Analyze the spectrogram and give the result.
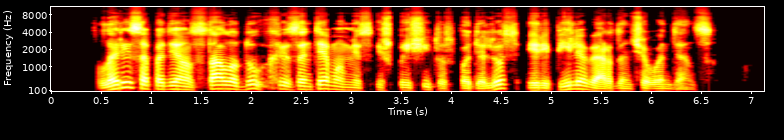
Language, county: Lithuanian, Vilnius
